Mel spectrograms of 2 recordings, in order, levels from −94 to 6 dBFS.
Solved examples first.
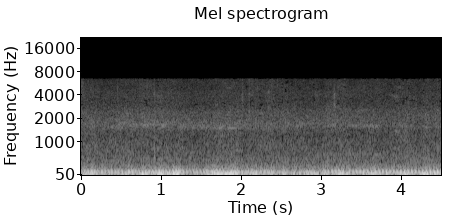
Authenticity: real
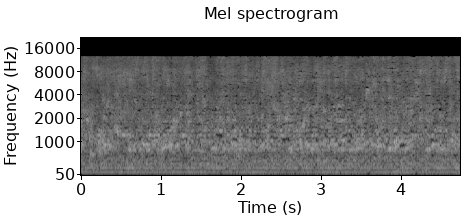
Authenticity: fake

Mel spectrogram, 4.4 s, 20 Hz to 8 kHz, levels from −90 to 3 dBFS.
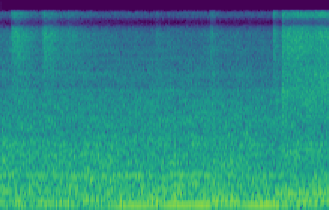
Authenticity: fake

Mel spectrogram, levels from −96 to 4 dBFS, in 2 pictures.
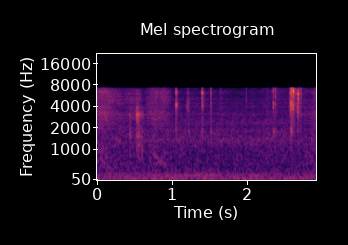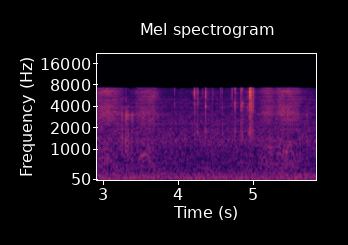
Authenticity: fake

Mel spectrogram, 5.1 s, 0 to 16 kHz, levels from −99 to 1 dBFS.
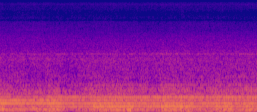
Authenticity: real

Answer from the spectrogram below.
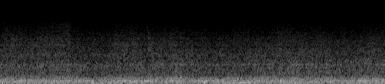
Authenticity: real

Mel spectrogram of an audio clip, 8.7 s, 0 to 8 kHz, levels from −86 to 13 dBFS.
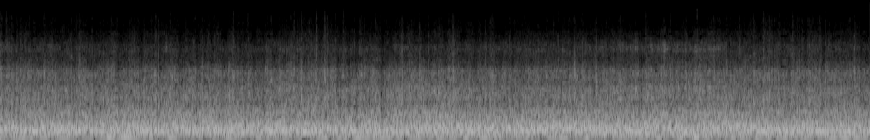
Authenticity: fake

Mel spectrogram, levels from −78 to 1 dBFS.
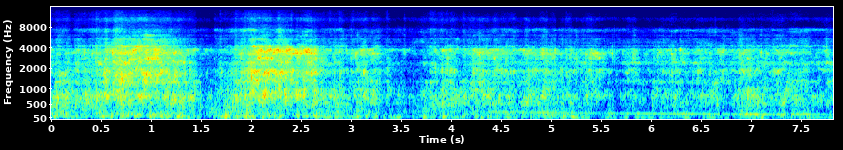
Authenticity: fake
